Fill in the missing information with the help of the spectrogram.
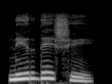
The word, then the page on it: ನಿರ್ದೆಸೆ: Kannada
